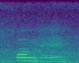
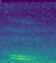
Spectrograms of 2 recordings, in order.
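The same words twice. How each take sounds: First: A final vowel sound is pronounced after the m. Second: No vowel sound is pronounced after the m. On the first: The speaker calls it wrong. "Jadi bukan" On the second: The speaker calls it right. "huruf E-nya itu tidak diucapkan. ... tapi"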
